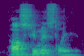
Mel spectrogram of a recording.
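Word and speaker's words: posthumously: Postumously.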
